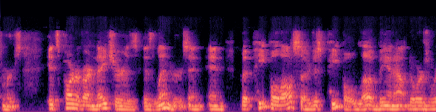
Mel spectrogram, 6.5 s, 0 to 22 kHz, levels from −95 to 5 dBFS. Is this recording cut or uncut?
cut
